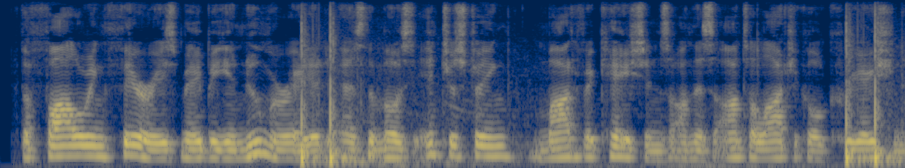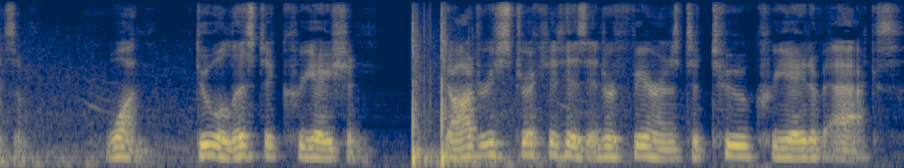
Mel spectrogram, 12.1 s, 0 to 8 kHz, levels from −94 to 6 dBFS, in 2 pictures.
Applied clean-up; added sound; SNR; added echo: none; Fireworks; 7 dB; reverberation time 0.2 s.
